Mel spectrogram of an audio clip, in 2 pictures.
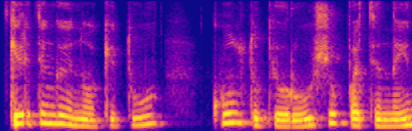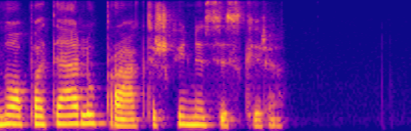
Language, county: Lithuanian, Vilnius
